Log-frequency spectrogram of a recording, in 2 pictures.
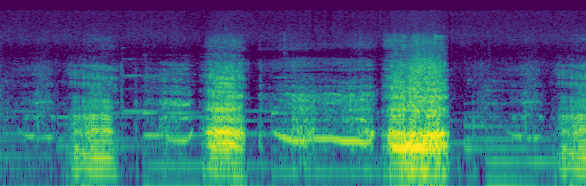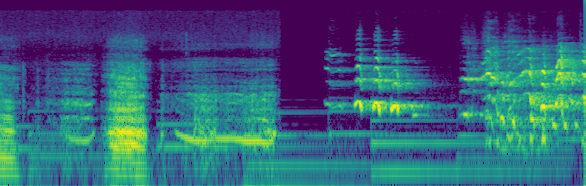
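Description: Repeated loud animal roars, about one every second and a half, over steady background music. Near the end, shorter, higher-pitched calls take over.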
